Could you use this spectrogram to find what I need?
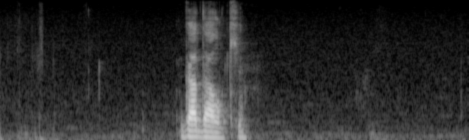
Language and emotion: Russian, neutral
